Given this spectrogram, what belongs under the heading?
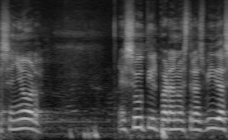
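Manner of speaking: ordinary delivery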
